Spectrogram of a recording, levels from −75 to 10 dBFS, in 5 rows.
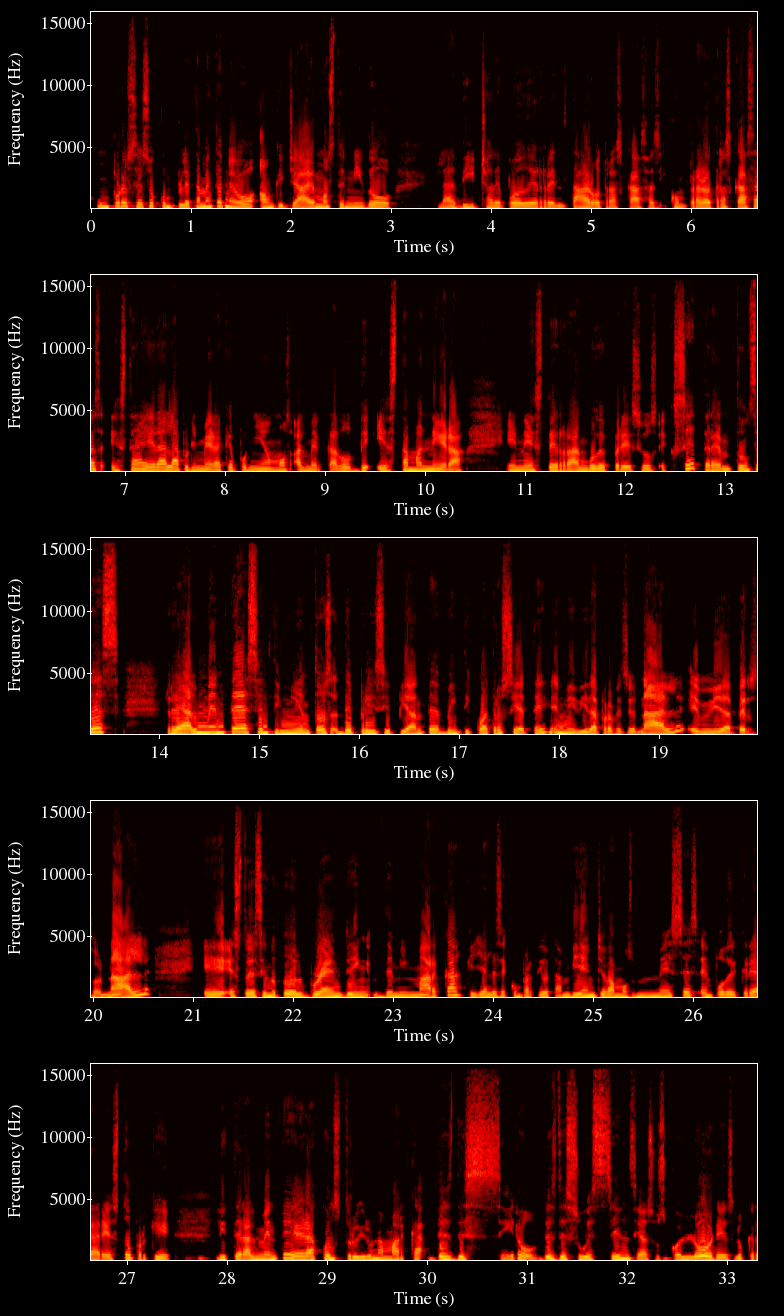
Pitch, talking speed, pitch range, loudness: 195 Hz, 155 wpm, 180-225 Hz, -26 LUFS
